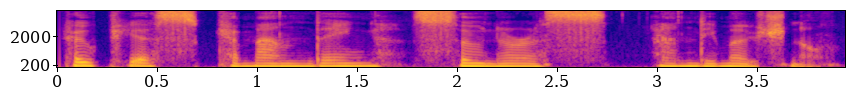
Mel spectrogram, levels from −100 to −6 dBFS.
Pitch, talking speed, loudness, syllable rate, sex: 140 Hz, 75 wpm, -21 LUFS, 3.7 syllables/s, male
